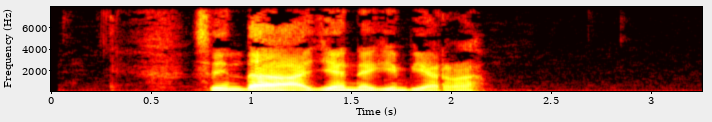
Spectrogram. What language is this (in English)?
Basque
